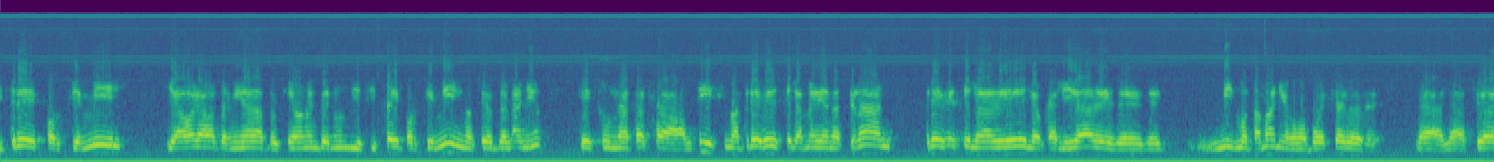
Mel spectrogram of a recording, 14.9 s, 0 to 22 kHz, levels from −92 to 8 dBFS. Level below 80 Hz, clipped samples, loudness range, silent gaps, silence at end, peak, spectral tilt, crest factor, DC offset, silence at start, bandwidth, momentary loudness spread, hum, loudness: -50 dBFS; under 0.1%; 2 LU; none; 0 s; 0 dBFS; -4.5 dB/octave; 12 dB; 5%; 0 s; 16 kHz; 6 LU; none; -12 LUFS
